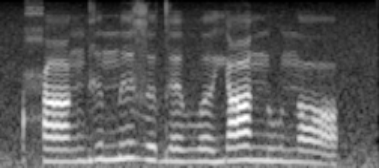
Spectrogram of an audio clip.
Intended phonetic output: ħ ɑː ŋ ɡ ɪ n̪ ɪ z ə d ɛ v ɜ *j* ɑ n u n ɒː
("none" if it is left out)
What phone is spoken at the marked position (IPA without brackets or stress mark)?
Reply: j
